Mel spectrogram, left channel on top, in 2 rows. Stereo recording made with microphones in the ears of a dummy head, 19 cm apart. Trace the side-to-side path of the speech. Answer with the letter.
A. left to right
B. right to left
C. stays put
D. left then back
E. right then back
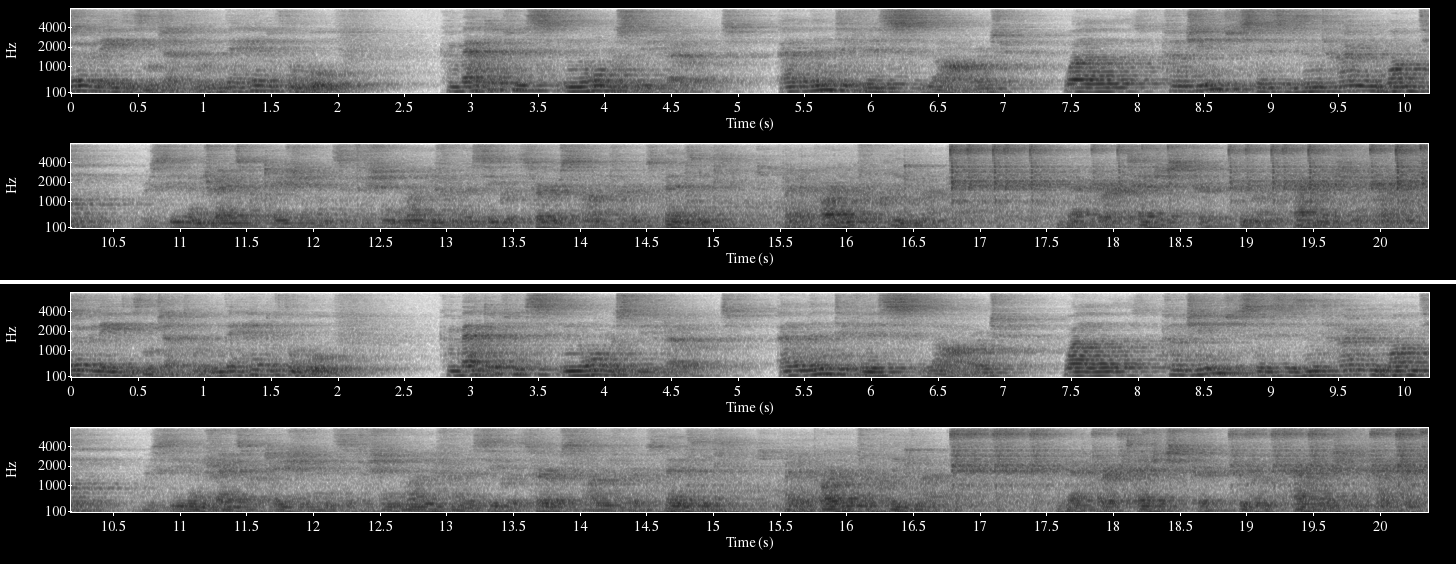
D.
